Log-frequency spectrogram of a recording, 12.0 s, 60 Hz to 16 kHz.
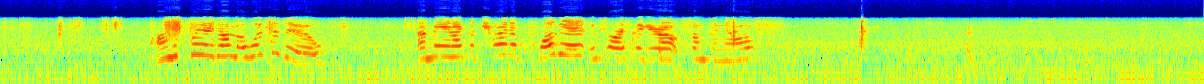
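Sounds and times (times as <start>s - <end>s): steady outdoor hiss: 0.0s - 12.0s.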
